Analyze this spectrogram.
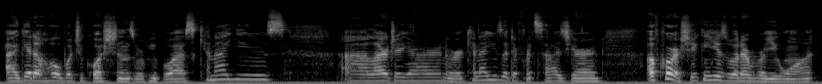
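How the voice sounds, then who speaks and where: Tutorial host, male, soothing voice, mid pitch, patient and chatty, counts stitches aloud. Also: fairly bright tone. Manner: thorough, chatty, with light laughs and counting aloud. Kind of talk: casual step-by-step tutorial.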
